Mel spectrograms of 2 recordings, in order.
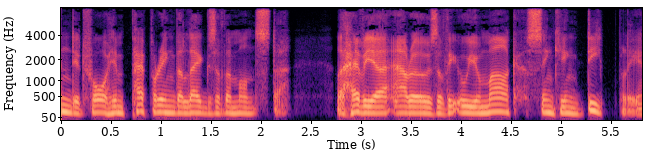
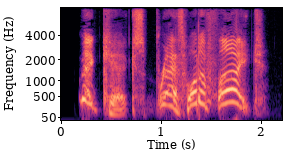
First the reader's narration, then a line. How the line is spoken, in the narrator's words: exclaimed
